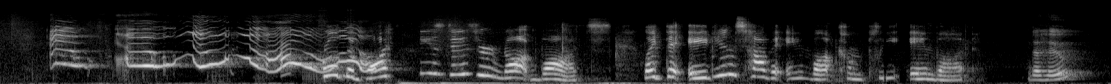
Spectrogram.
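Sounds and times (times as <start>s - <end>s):
voice making a dolphin-like squeal: 0.5s - 4.9s
speech: 3.3s - 10.8s.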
